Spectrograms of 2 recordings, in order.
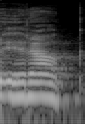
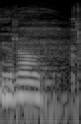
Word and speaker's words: Iraq: or Iran or Iraq and Iraq. No, between Iraq and Kuwait. Iraq, not Iraq. Wrong pronunciation. Iraq and Kuwait.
